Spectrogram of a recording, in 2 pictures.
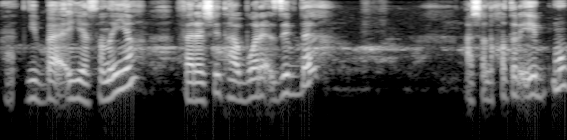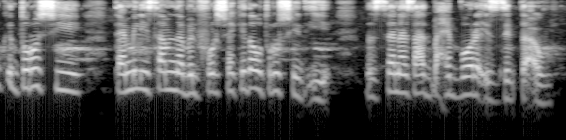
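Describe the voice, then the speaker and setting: Hoarse, chatty Egyptian woman vlogger. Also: mid-range voice, fast talker. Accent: Egyptian Arabic. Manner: warm, chatty, talks straight to viewers. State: hoarse from a cold. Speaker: home vlogger and mother. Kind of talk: chatty voice-over narration of home cooking.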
